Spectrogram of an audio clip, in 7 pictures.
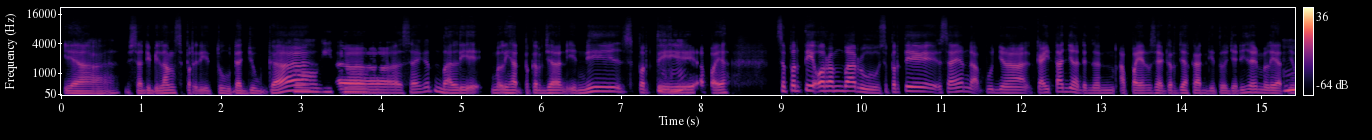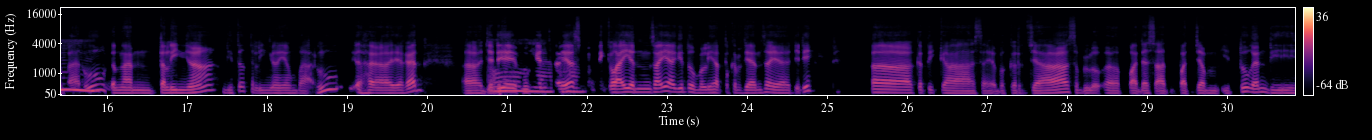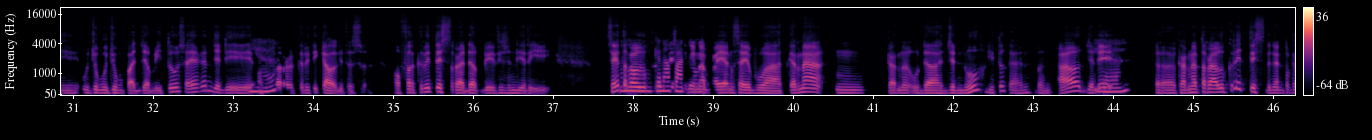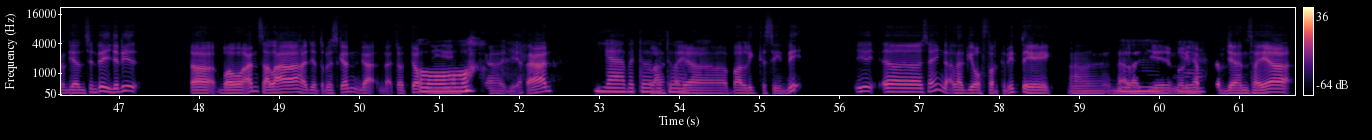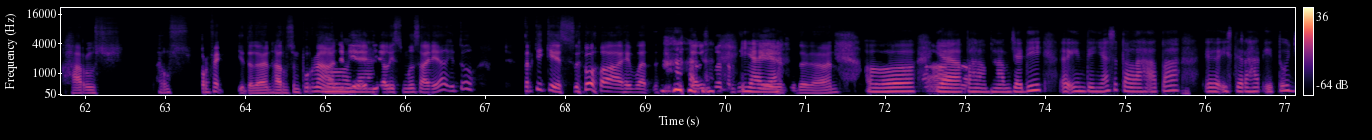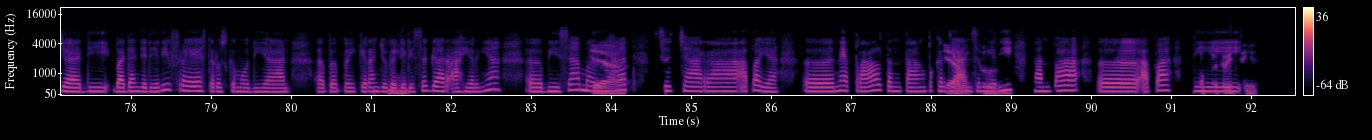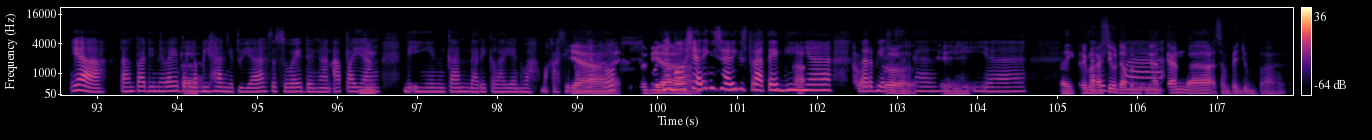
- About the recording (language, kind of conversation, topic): Indonesian, podcast, Apa strategi kamu agar tetap aktif saat harus duduk seharian untuk bekerja?
- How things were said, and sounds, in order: tapping; laughing while speaking: "ya"; other background noise; in English: "client"; in English: "over critical"; in English: "over"; in English: "burnout"; laughing while speaking: "Oh"; in English: "over"; in English: "perfect"; chuckle; laughing while speaking: "wah"; in English: "refresh"; unintelligible speech; in English: "Over"; laughing while speaking: "udah mau sharing-sharing"; in English: "sharing-sharing"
